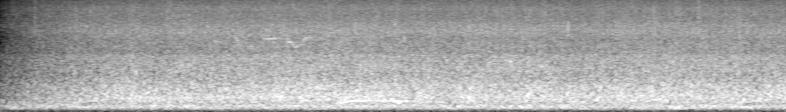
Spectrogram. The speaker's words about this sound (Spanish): Acá tenemos, diga, agua. Yo ya siento el verde. Sí, sí, sí. Acá hay frescura, hay verde, hay agua fuerte. Mucha cantidad de agua. Mucha cantidad.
